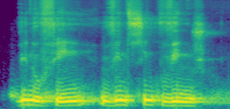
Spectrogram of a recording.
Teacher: temos que lembrar para pôr a vogal pelo nariz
